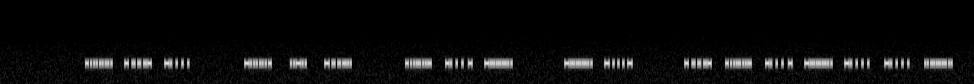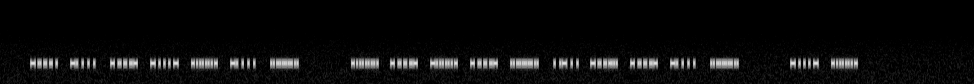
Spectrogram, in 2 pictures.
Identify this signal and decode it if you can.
Hellschreiber (Feld-Hell, 122.5 baud), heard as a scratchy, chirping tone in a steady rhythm, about 1000 Hz. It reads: CAL DIR QUE EN AQUELLS PLANOLS CADASTRALS NO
